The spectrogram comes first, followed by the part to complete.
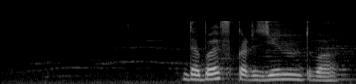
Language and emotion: Russian, neutral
